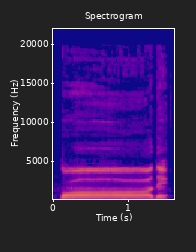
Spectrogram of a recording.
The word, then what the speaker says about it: ض: ضاد، ضاد। এটা, এই দত হরফটা মোটা হরফ, তো আমরা মোটা করে উচ্চারণ করব।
